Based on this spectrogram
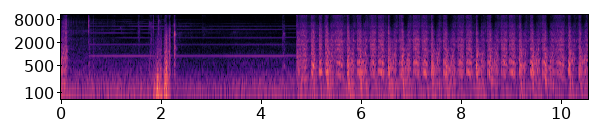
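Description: A chime, then a rapid steady whirring crank of about four beats a second that keeps going without the engine catching: cranks, no start.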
